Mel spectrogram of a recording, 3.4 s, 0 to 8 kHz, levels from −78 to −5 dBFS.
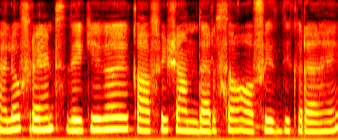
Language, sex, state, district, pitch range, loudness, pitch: Hindi, female, Punjab, Pathankot, 215-240 Hz, -16 LUFS, 225 Hz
